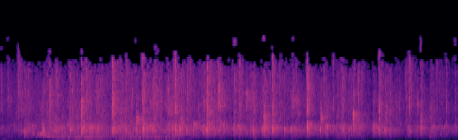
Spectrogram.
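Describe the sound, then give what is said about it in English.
A crowd breaks into steady applause for Prahlad, dense clapping filling the space for several seconds at a fairly loud, even level, with a faint voice briefly audible underneath near the start. “Well done for Prahlad. He gets an applause.”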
